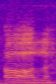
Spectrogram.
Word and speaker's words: öl: Or just öl, which is like the typical word for it. So everyone say it together? Öl. And it's spelled like, you know, this weird O letter with 2 dots.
